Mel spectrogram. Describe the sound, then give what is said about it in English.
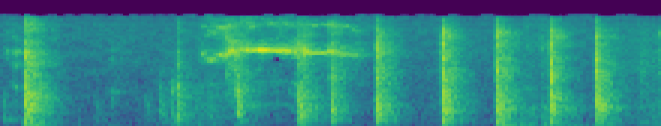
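A little boy bangs a toy hammer in a loose, uneven rhythm, about a dozen sharp knocks, with a brief high scraping squeak partway through. “Bang, you're banging. Let him have a hammer”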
